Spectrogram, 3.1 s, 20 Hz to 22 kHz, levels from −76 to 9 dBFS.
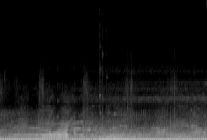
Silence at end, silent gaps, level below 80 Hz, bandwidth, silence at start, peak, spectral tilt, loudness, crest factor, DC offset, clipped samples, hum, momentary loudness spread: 0 s; none; -16 dBFS; 4.7 kHz; 0 s; -6 dBFS; -8 dB/octave; -20 LUFS; 10 dB; under 0.1%; under 0.1%; none; 2 LU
